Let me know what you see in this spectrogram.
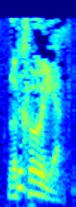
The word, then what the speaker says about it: Luculia: The second question is about, I think I'm pronouncing it right, Luculia? – Luculia. Mm-hmm. – Luculia. Yeah.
